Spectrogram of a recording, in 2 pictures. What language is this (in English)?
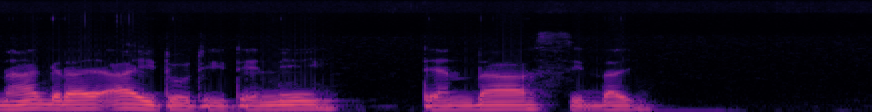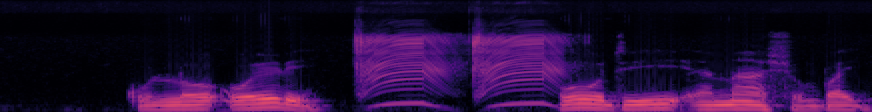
Masai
